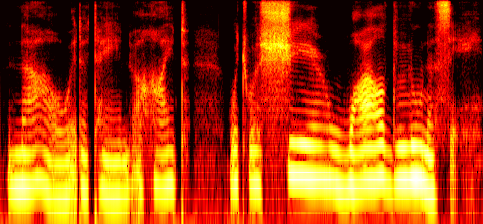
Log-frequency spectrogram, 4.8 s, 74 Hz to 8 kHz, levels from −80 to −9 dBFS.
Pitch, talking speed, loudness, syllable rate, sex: 165 Hz, 125 wpm, -18 LUFS, 3.5 syllables/s, female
